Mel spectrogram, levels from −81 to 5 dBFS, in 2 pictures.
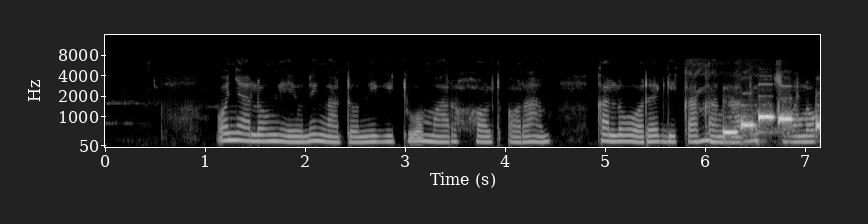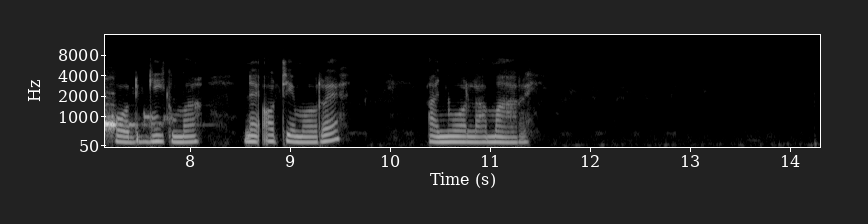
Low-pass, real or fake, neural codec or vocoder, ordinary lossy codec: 7.2 kHz; fake; codec, 16 kHz, 8 kbps, FunCodec, trained on Chinese and English, 25 frames a second; Opus, 24 kbps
